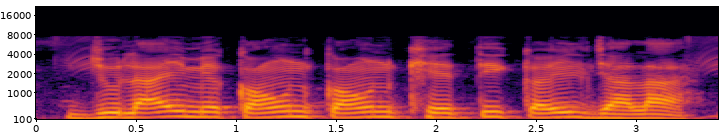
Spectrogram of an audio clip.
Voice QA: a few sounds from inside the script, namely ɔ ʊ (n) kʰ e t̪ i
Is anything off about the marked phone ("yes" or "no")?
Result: no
